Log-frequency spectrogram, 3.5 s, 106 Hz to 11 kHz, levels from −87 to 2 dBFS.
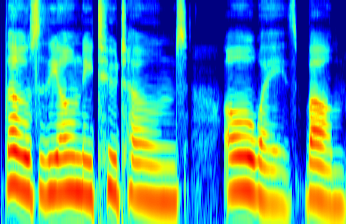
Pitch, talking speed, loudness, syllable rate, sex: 190 Hz, 140 wpm, -18 LUFS, 4.4 syllables/s, female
